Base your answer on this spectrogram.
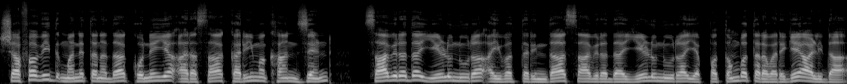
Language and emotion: Kannada, neutral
